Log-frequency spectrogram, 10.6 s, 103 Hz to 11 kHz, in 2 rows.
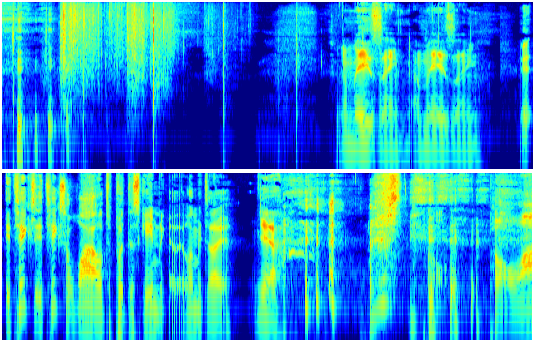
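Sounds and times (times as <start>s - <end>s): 
laughter: 0.0s - 0.8s, 8.1s - 10.5s
speech: 0.2s - 1.0s, 3.4s - 10.5s
paper crackling and crumpling: 0.4s - 2.5s
paper tearing: 0.6s - 2.4s.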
